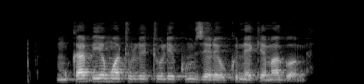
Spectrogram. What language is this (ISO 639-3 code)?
dav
